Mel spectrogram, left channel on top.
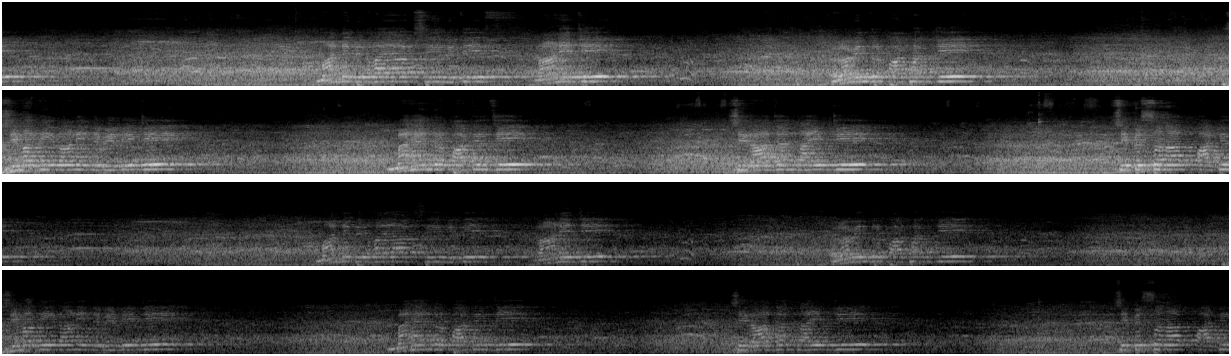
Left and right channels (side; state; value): right; quieter; 12.5 dB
